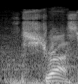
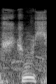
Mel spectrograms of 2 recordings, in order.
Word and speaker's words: Strus: Stress with a jump shot. That is good. Or Max Strus, I should say. I've been saying his name wrong the entire time.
